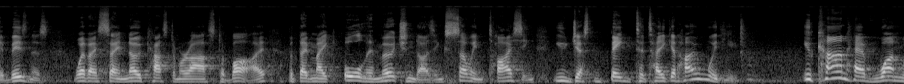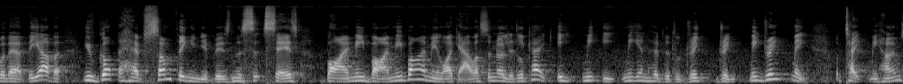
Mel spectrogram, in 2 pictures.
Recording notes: Is the recording of a stage presentation based on the book of the same name.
